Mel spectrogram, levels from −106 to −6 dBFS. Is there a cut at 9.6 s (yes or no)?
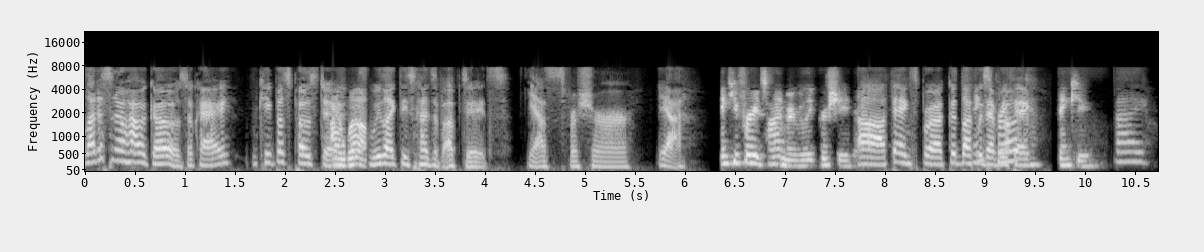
yes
